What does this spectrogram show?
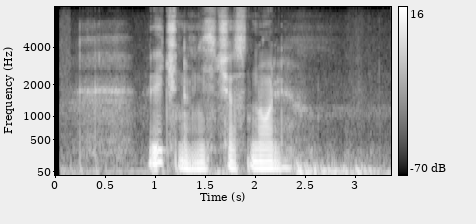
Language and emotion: Russian, sad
